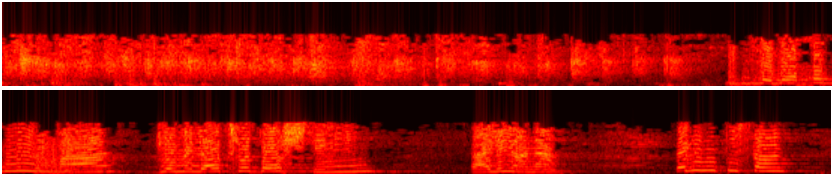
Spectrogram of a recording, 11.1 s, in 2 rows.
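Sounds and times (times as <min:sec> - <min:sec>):
audience clapping: 0:00.0 - 0:04.8
speech: 0:05.1 - 0:08.1, 0:08.7 - 0:09.4, 0:10.0 - 0:10.9.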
